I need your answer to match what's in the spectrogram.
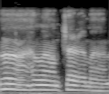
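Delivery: mobster-style character voice. Retelling a joke in the studio that made the producer laugh, do a Marlon Brando impersonation. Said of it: "I started doing a Marlon Brando impersonation".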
